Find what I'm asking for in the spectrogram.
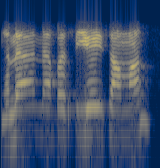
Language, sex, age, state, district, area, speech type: Sindhi, female, 45-60, Maharashtra, Thane, urban, conversation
